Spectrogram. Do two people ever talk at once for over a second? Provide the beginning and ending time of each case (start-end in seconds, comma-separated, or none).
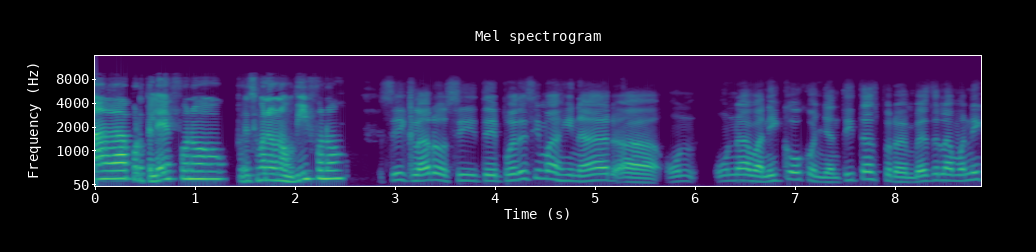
none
